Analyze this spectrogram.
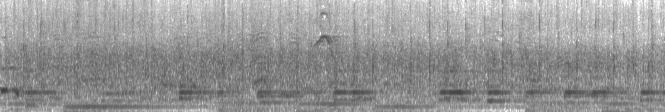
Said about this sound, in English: Anybody want to praise him right now and clap your hands?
